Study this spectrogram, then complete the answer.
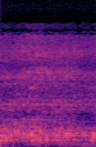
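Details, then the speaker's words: Household water pump motor (dynamo) sounding rough with water slow to rise; steady low rough hum with gritty uneven edge, blamed on a worn bearing inside the motor. "akhirnya lambat naik jadi yang kasar gitu bearing atau laher"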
